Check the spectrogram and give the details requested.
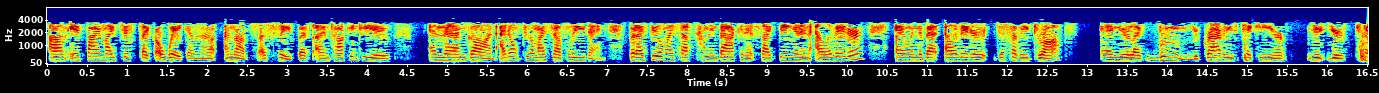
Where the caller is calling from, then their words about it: Toronto, Ontario, Canada; I'm calling from Toronto, by the way.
